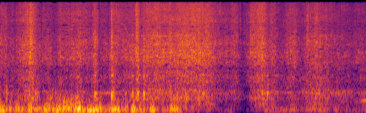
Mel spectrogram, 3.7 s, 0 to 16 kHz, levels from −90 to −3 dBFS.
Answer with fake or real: fake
